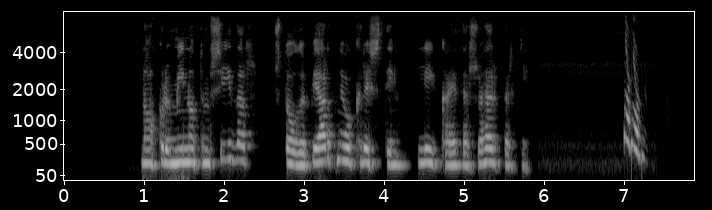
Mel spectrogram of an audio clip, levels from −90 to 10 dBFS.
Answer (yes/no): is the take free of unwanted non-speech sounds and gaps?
no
